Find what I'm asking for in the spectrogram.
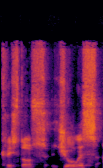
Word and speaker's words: Christos Tsiolis: But tell the Hodge on Nodge listeners why you can tell us about Christos Tsiolis and Dimitris Yiannoulis, and correct my pronunciation first off. – No, your pronunciation is spot on.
